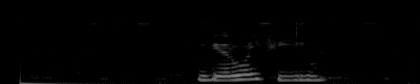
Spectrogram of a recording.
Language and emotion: Russian, sad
